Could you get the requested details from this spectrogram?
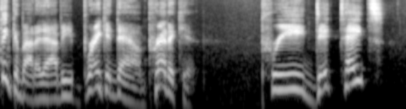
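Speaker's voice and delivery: acted condescending, arrogant, know-it-all lecturing tone. Retelling what you said to abby while stalling for time, retelling a condescending tone. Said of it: "saying it in a really condescending, arrogant way".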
